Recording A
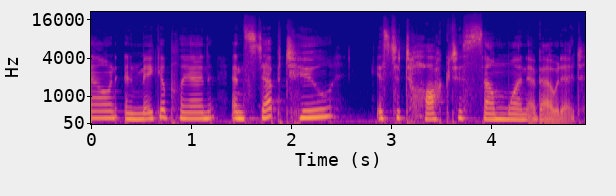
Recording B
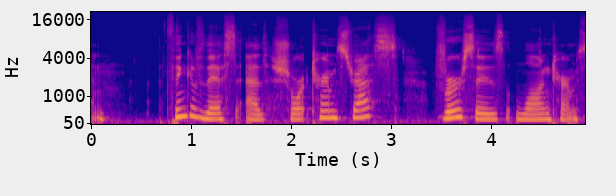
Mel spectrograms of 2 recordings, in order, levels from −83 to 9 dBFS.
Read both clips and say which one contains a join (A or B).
A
